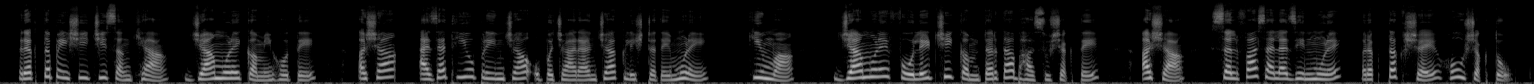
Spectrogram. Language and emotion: Marathi, neutral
